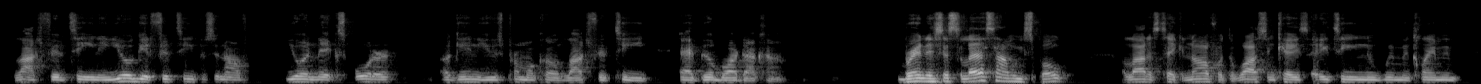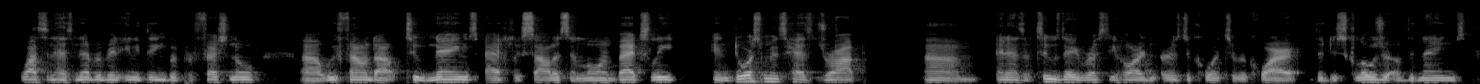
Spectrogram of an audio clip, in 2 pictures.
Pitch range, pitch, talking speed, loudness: 100-115 Hz, 110 Hz, 155 wpm, -29 LUFS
